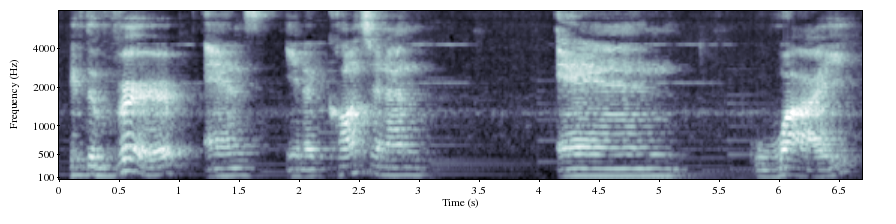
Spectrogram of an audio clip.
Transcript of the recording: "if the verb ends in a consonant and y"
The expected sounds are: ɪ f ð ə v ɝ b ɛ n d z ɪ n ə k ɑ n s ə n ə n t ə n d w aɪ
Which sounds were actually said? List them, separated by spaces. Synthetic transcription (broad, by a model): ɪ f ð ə v ɝ b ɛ n d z ɪ n ə k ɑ n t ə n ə n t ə n w aɪ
